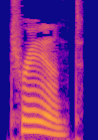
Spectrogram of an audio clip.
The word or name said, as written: trant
